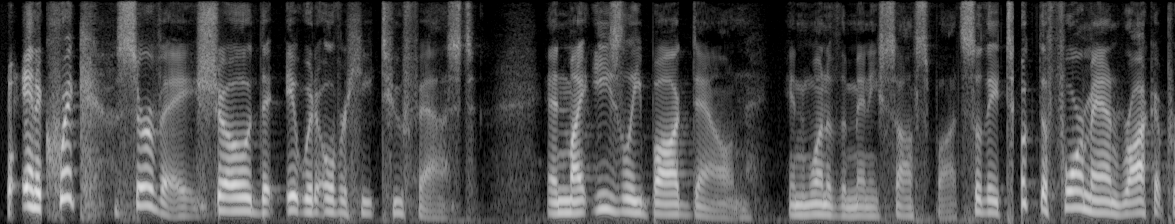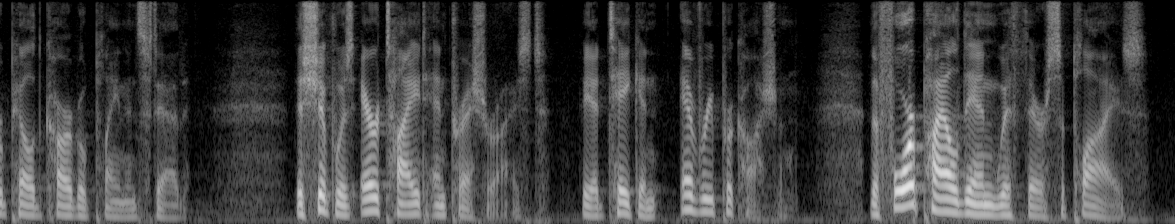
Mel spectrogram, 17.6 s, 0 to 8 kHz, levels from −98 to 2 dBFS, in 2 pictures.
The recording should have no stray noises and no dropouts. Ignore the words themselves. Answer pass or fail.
fail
